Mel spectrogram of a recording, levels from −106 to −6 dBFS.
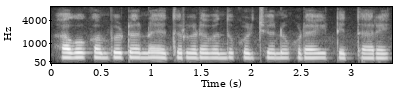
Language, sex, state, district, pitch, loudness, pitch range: Kannada, female, Karnataka, Bidar, 205 Hz, -19 LUFS, 200-210 Hz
